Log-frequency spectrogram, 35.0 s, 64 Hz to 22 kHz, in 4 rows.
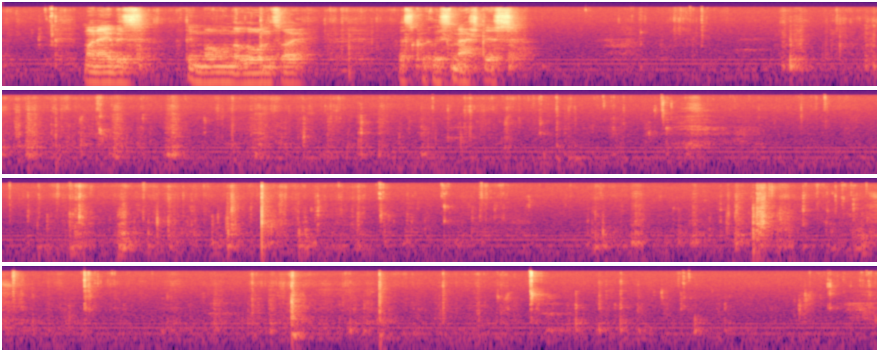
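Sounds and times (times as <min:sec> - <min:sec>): wet mouth chewing: 0:06.1 - 0:15.5, 0:20.7 - 0:28.9, 0:31.0 - 0:33.6, 0:34.2 - 0:35.0.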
